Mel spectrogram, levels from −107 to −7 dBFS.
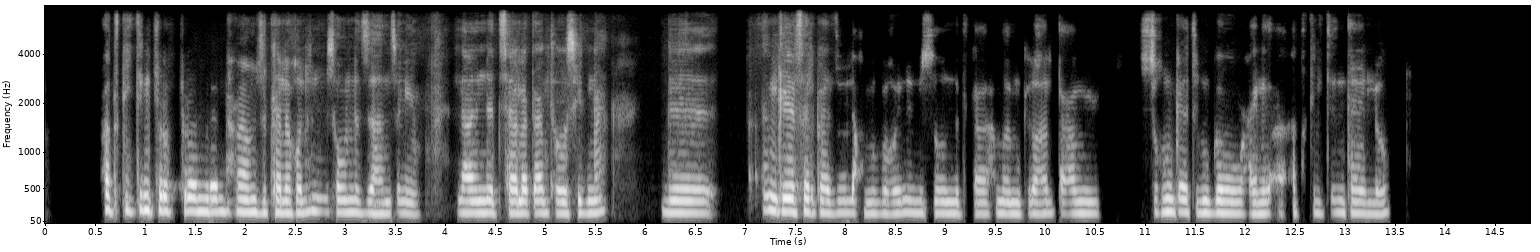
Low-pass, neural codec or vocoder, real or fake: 7.2 kHz; codec, 44.1 kHz, 2.6 kbps, SNAC; fake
